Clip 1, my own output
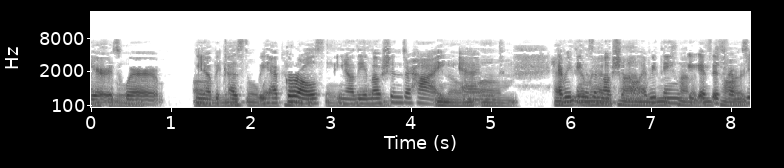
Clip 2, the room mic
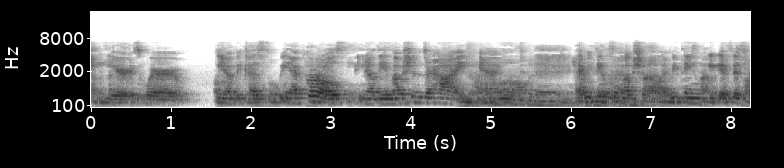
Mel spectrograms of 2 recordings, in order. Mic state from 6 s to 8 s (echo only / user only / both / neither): both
